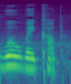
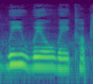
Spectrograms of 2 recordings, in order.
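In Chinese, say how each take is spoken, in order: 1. We 和 will 缩读成一个音节。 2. We 和 will 分开读成两个词。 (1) "它直接把we will 连读成will wake up" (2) "它不是we will wake up"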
